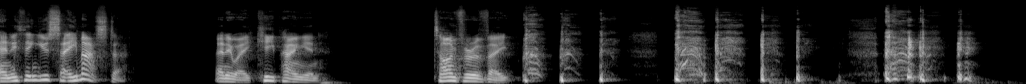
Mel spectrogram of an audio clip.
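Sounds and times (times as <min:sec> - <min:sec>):
speech: 0:00.0 - 0:01.3, 0:02.2 - 0:03.3, 0:04.3 - 0:05.4
person coughing harshly: 0:05.2 - 0:10.0
raspy breaths: 0:06.2 - 0:07.8, 0:08.4 - 0:08.9.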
